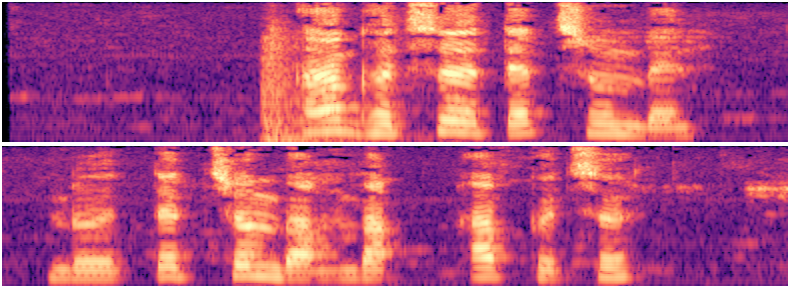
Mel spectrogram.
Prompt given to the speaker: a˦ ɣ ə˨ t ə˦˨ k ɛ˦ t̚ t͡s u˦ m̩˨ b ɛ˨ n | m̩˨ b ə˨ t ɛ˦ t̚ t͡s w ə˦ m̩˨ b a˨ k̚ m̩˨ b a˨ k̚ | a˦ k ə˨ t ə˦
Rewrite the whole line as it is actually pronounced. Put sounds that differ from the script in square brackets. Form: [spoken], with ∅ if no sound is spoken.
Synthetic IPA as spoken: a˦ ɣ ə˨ [t͡s] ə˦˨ [t] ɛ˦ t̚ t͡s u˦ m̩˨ b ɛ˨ n | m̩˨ b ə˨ t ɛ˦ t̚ t͡s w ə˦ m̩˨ b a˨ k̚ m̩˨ b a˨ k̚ | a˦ k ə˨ [t͡s] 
